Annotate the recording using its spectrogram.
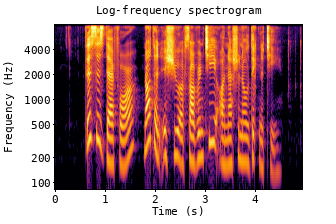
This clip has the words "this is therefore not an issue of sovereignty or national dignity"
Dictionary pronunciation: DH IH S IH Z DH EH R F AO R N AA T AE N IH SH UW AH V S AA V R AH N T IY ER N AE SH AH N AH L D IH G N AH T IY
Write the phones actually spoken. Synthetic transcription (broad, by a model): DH IH S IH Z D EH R F AO R N AA T AE N IH SH UW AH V S AA V R AH N T IY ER N AE SH AH N AH L D IH G N AH T IY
